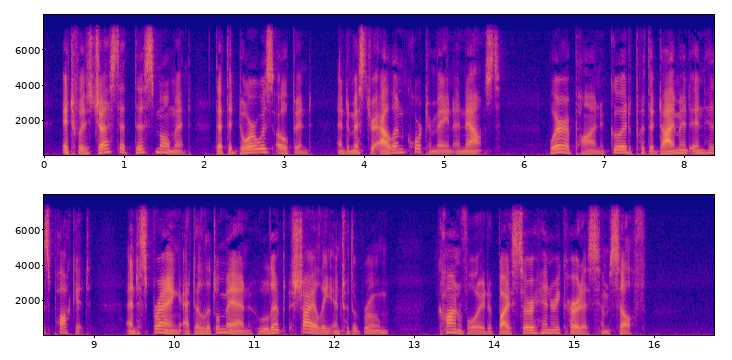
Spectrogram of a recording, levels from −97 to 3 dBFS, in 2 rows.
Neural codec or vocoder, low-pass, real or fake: none; 7.2 kHz; real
